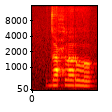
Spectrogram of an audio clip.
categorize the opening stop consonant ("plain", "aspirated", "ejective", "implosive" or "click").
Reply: plain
